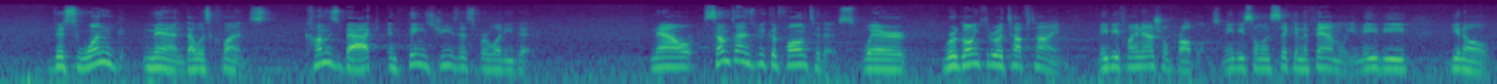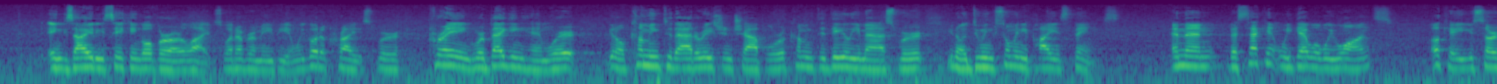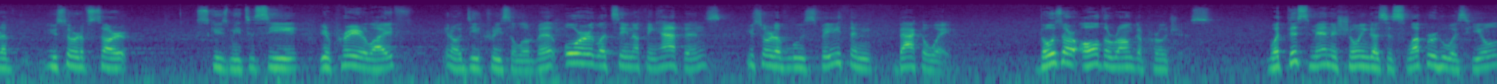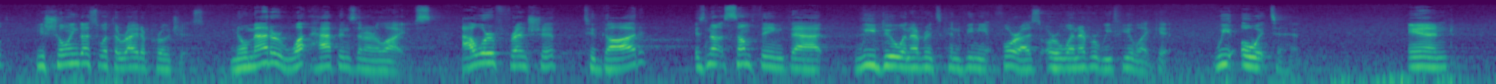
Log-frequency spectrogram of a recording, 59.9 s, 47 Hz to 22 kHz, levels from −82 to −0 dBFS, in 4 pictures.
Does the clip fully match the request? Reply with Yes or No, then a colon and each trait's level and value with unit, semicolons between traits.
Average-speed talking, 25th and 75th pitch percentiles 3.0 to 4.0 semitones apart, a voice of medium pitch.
Yes: average, 185 wpm; average, 3.6 semitones; medium, 155 Hz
